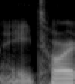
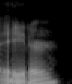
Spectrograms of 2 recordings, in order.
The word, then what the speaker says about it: Aitor: Because I'm like, I think Aitor, I settled on Aitor, not Ator. I'm like, okay, Aitor. But I'm like, hi everyone, I'm Aitor. Or just, hi everyone, I'm Aitor.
